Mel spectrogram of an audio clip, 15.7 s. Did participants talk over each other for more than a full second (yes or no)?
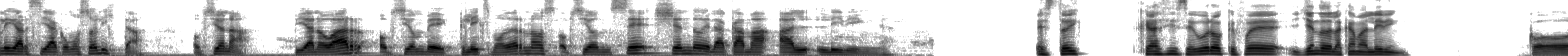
no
